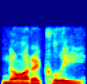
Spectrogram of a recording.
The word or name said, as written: nautically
